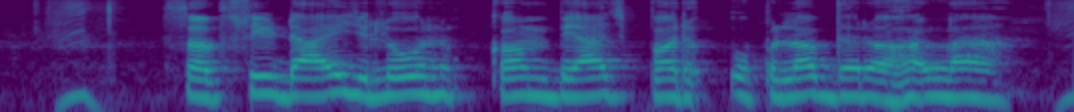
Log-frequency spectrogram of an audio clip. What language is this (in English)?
Bhojpuri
